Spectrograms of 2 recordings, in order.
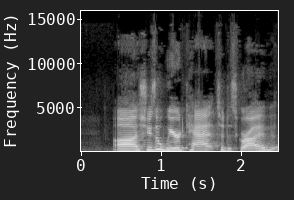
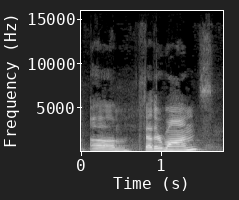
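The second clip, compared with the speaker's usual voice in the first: ordinary talk, nothing marked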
